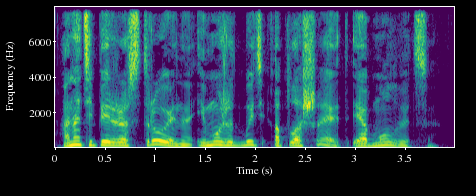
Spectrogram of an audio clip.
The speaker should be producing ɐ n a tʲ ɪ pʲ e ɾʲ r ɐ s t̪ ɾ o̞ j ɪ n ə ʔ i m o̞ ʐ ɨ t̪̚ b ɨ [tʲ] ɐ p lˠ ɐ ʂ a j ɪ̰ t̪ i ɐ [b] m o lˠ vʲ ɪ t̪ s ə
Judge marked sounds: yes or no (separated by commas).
yes, yes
